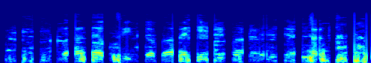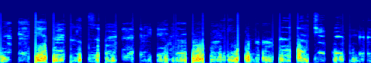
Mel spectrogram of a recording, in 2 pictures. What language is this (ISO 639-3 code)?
swa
